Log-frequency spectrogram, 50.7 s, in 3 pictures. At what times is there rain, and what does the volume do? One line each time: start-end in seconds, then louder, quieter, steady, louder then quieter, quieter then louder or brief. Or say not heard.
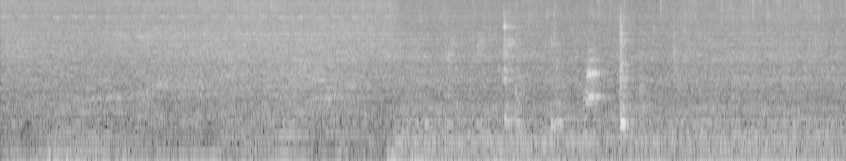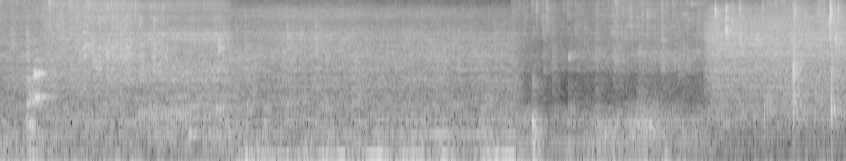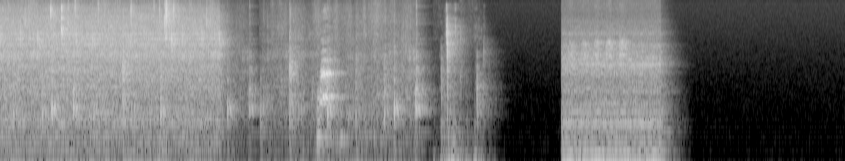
0.0-38.2 steady.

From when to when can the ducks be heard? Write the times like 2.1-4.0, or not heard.
8.9-10.3, 18.4-20.3, 45.0-47.1.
